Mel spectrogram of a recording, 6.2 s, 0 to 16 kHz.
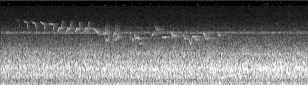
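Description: Distant SM42 diesel locomotive approaching, a steady noise that grows slowly louder. A songbird sings a phrase of quick falling notes over it in the first few seconds.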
